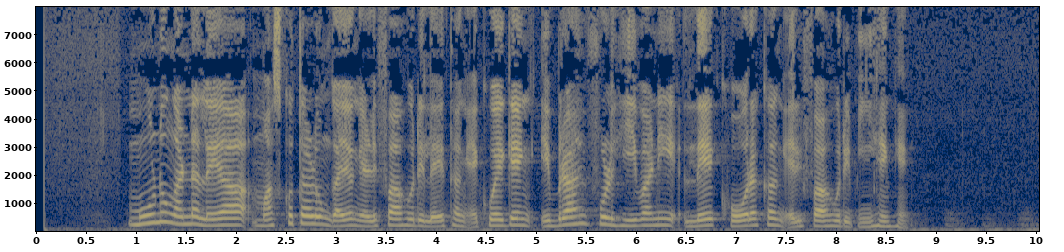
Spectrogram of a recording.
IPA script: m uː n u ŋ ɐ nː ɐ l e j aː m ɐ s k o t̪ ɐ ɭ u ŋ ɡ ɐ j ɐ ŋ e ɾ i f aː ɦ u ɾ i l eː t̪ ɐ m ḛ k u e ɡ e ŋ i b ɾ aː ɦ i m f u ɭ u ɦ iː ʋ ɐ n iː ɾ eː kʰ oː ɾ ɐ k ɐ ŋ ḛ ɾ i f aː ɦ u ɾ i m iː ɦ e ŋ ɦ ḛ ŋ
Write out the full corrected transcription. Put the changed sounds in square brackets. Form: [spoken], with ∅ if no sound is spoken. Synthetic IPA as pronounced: m uː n u ŋ ɐ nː ɐ l e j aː m ɐ s k o t̪ ɐ ɭ u ŋ ɡ ɐ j ɐ ŋ e [ɭ] i f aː ɦ u ɾ i l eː t̪ ɐ [ŋ] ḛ k u e ɡ e ŋ i b ɾ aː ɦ i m f u ɭ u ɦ iː ʋ ɐ n iː [l] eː kʰ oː ɾ ɐ k ɐ ŋ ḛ ɾ i f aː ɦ u ɾ i m iː ɦ e ŋ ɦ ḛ ŋ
